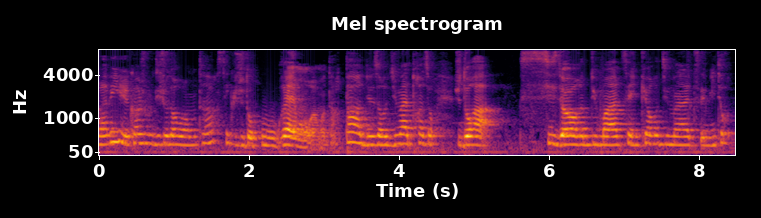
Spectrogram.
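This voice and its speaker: A woman's voice: mid-range voice, mellow, reverberant. A teenage girl with a French accent, talking casually to her viewers in a rambling confessional vlog at home, full of restarts and fillers. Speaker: vlogger. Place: at home, indoors.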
